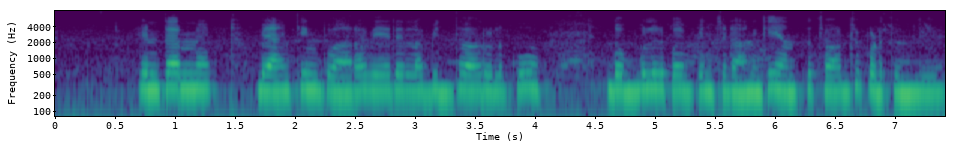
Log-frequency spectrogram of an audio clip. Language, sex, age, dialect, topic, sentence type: Telugu, female, 18-24, Utterandhra, banking, question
